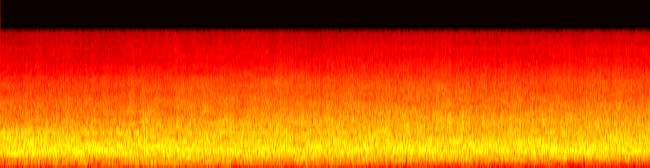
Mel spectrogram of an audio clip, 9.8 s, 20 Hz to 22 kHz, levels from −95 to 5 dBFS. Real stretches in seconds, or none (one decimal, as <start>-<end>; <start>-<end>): 0.0-1.4; 4.6-8.1; 8.7-9.8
